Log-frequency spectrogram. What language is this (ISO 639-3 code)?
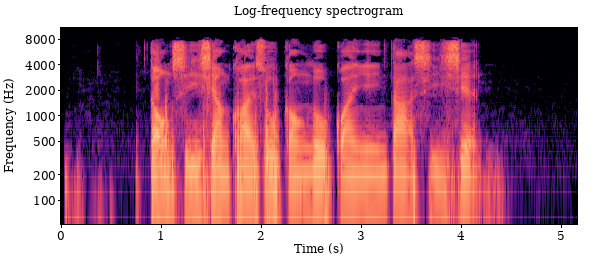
zho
